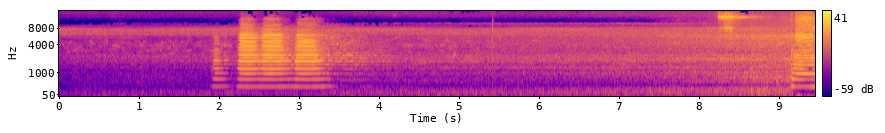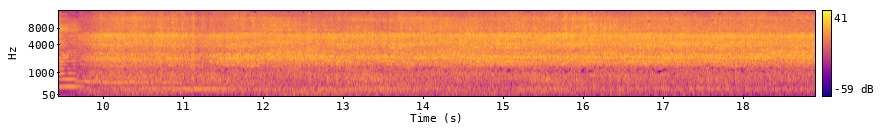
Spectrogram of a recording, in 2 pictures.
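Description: Indian Railways locomotive horn sounding a couple of short blasts about two seconds in, with rumble building as the train approaches, and another short blast just before the train reaches the microphone. From about ten seconds the train passes close by, a loud steady rush of wheel and rail noise.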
